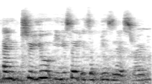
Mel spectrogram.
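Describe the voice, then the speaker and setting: A young woman with a slightly high voice leads an interview and asks curious, friendly questions. Her voice echoes around the room, and background noise runs underneath. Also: fairly quick. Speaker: interviewer host.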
